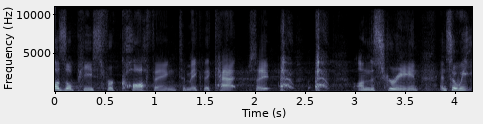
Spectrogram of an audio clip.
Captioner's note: coughs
